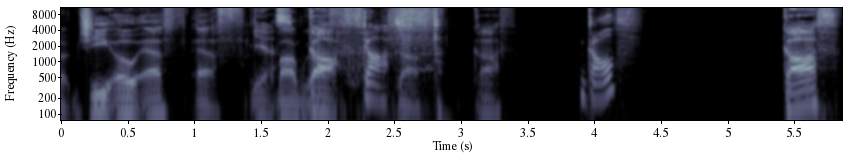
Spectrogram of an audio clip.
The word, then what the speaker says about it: Goff: g-o-f-f yes goth golf golf rhymes with off just like this podcast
